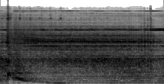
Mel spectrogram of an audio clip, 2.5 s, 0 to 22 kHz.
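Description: Old three-phase 400 V polishing machine switched on: its electric motor starts suddenly and runs steadily at about 3000 rpm, with a high whine over a rushing mechanical noise. It sounds brutal.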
